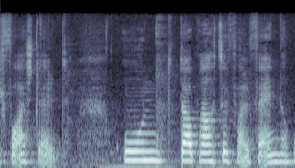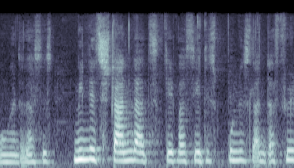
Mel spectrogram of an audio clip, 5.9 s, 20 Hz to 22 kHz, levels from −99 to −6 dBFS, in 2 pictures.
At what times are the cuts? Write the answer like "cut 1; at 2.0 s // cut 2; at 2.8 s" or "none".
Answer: cut 1; at 2.3 s // cut 2; at 3.1 s // cut 3; at 3.5 s // cut 4; at 4.6 s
